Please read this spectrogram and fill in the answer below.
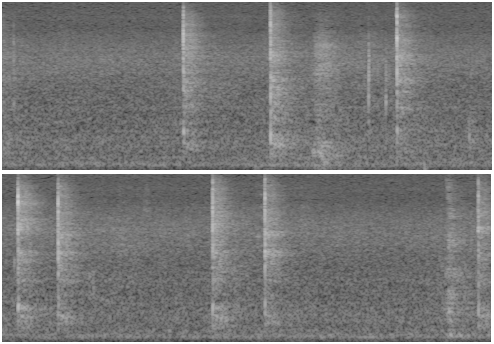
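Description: Wooden chess pieces set down on a board and chess clock buttons pressed during fast play: about ten sharp clicks, several in quick pairs, over a steady low hum.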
